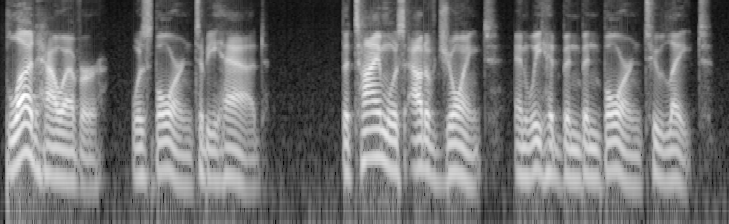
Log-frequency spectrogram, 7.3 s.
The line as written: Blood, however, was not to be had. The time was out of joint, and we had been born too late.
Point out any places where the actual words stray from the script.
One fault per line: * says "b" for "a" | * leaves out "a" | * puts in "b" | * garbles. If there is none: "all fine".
* says "born" for "not"
* puts in "been"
